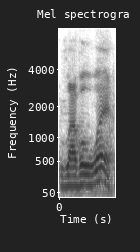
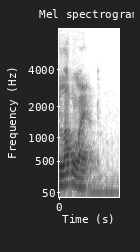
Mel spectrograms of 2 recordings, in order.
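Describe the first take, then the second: First: The L between the words is held long. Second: The L between the words is short and merged. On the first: The speaker calls it right. "we hold consonants for twice as long" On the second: The speaker calls it wrong. "We don't say level land. Level land is sounds like somebody's name"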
